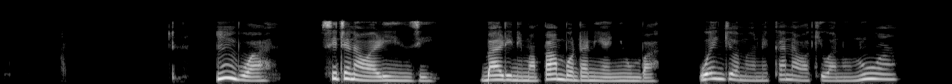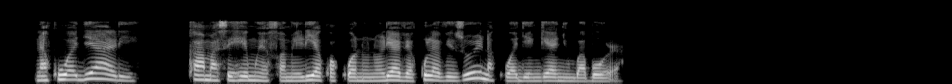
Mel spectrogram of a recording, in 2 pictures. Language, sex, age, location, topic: Swahili, female, 18-24, Dar es Salaam, agriculture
